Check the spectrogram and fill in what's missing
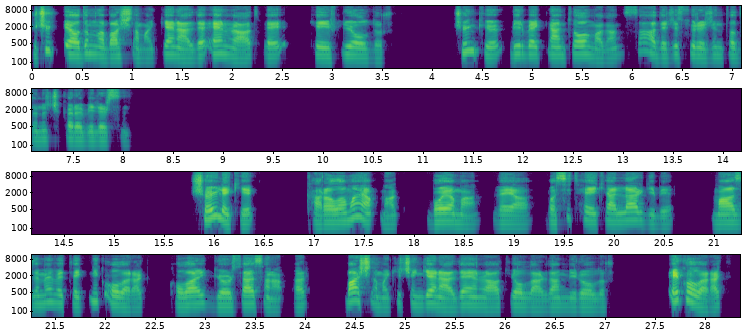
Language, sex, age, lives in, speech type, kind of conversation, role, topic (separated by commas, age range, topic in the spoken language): Turkish, male, 30-34, Poland, read, expert-assistant, expert, Sanatın insan yaşamındaki yeri nedir?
